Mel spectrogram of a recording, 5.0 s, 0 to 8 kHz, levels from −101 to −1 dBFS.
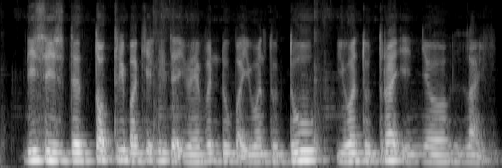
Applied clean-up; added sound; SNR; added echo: neural separator model SepFormer DNS4.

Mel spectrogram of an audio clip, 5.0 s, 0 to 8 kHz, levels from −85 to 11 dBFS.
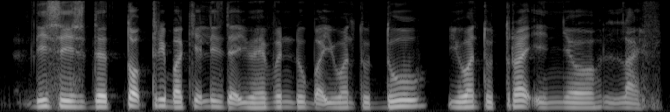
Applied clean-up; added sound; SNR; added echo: none; none; none; none.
